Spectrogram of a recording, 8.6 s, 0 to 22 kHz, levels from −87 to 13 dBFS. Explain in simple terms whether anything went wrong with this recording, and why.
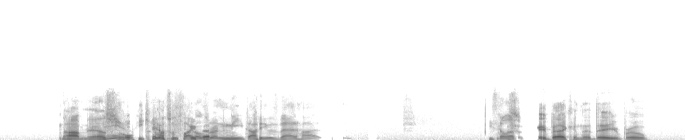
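Between 1.62 and 3.27 s, and again from 6.44 to 6.77 s, the speech sinks to near silence in patches while another talker is active. This is likely speech suppressed in double talk: the echo canceller confused the talker with loudspeaker echo and turned both down.

From 3.94 to 4.33 s the room background drops out sharply for under half a second, then comes back. That is background gated by the echo canceller, which clamped the microphone hard while the loudspeaker was playing.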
